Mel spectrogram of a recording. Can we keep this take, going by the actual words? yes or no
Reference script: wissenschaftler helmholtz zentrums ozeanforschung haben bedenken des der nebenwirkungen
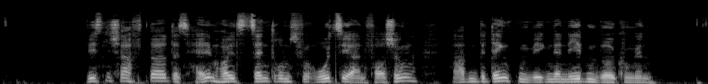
no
